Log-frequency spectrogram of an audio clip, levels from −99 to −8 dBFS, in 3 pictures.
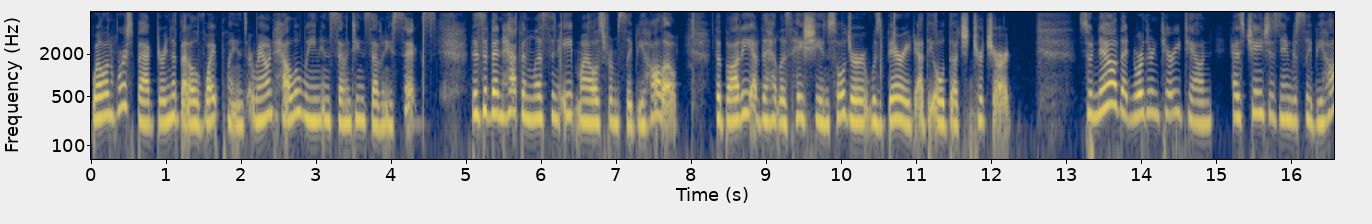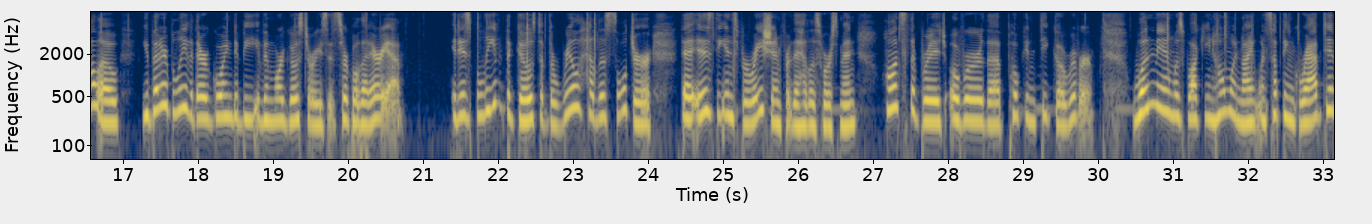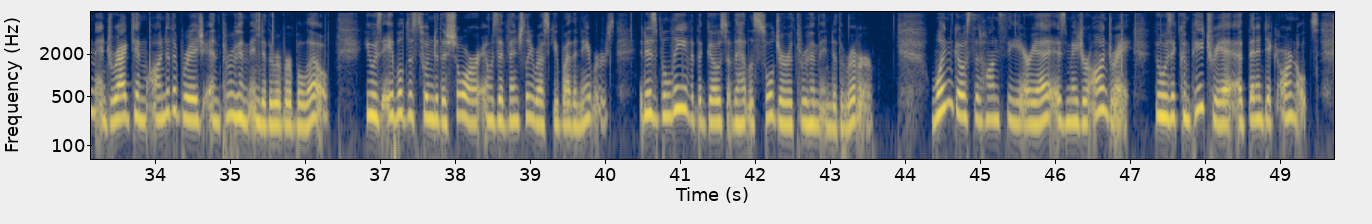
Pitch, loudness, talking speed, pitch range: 235 Hz, -24 LUFS, 195 wpm, 215-265 Hz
